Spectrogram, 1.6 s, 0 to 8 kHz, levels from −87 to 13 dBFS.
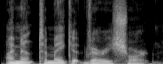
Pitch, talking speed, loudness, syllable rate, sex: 130 Hz, 255 wpm, -16 LUFS, 5.8 syllables/s, male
